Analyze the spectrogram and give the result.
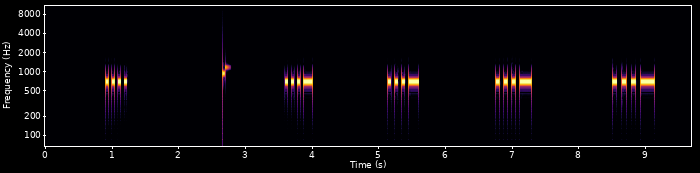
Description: Morse code, heard as a keyed tone, about 23 wpm, 700 Hz. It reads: H V V V V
